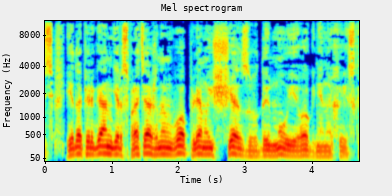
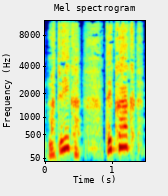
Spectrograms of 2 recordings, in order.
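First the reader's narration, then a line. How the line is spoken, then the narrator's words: Frightened exclamation. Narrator (Russian): испуганно воскликнула она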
